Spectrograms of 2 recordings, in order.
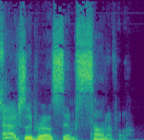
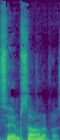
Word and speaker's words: Samsonova: I thought the accent was always on the O before the OVA, you know, on the OVA. But apparently they pronounce it Samsonova.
